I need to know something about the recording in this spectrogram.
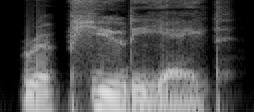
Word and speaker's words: repudiate: great verb is repudiate this verb has four syllables and the stress is on that second syllable repudiate this means to reject something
